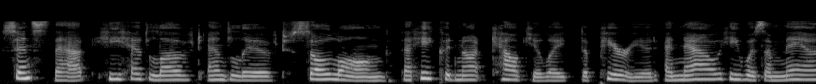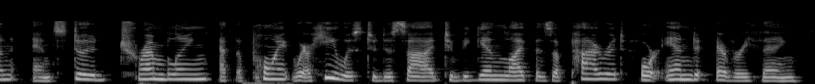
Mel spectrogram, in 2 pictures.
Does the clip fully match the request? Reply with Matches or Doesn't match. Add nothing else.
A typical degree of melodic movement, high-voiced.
Matches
